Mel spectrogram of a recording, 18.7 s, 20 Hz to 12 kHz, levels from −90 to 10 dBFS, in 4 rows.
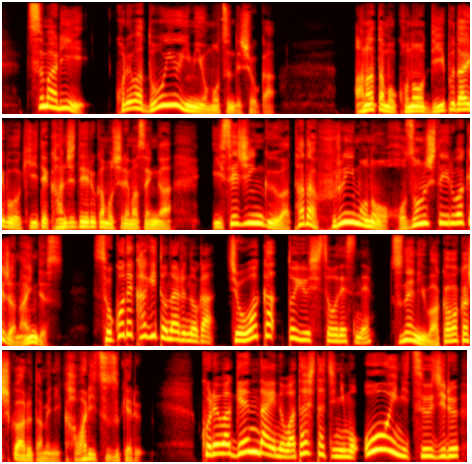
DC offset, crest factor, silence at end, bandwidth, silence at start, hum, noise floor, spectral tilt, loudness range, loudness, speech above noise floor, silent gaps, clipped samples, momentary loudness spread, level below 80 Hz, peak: under 0.1%; 16 dB; 0.1 s; 12 kHz; 0.25 s; none; -62 dBFS; -5 dB/octave; 3 LU; -15 LUFS; 47 dB; none; under 0.1%; 12 LU; -48 dBFS; 0 dBFS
